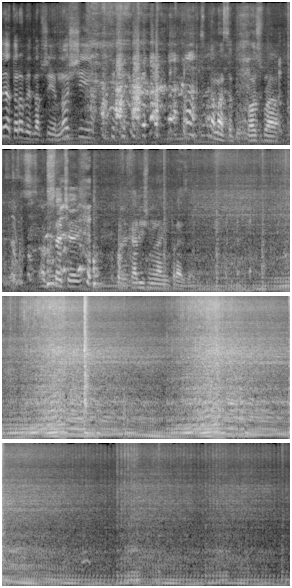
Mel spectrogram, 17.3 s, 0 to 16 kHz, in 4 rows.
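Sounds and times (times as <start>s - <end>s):
speech: 0.0s - 7.4s
laughter: 1.2s - 8.6s
motorcycle engine idling and revving: 5.0s - 17.2s.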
